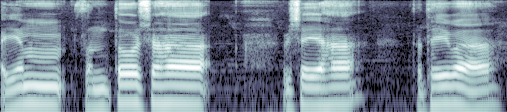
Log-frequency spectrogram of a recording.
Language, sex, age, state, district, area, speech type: Sanskrit, male, 18-30, Karnataka, Bangalore Rural, urban, spontaneous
